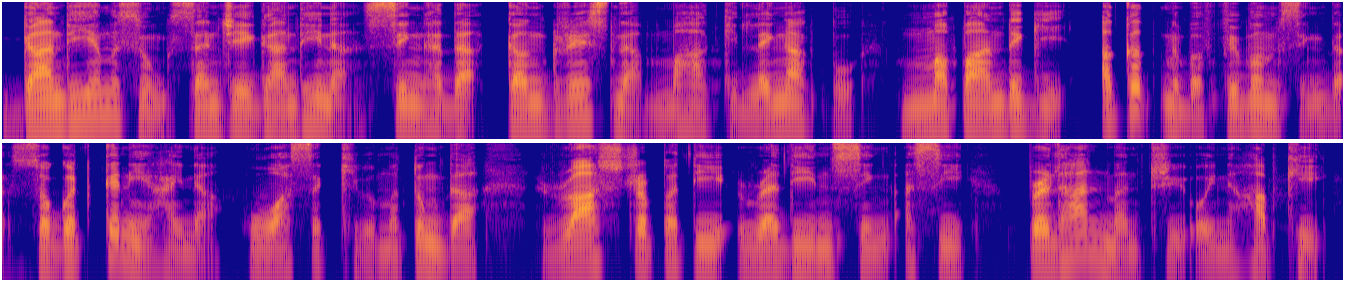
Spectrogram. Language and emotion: Manipuri, neutral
